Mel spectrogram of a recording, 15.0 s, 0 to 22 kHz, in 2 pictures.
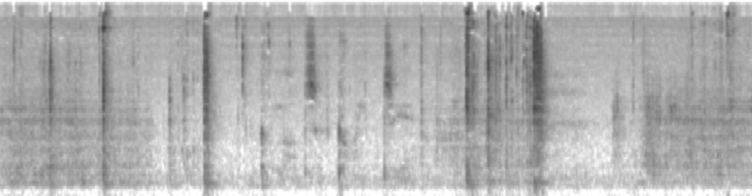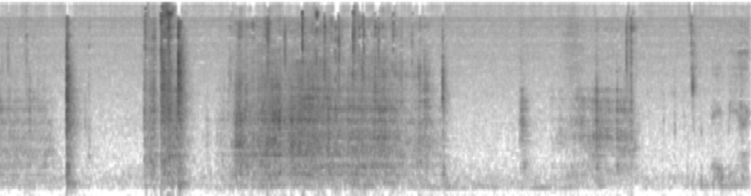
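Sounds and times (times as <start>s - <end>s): coins rustling and scraping: 0.0s - 2.2s, 4.3s - 5.6s, 6.2s - 8.1s, 9.0s - 12.0s, 12.7s - 14.0s
coins clinking: 9.0s - 12.0s.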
